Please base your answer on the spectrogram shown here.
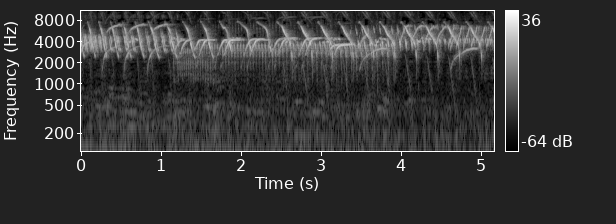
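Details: Lively baderna canary song played to warm up canaries: sharp hooked whistles repeated several times per second, building into a rapid rattling trill with looping slurred notes toward the end.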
